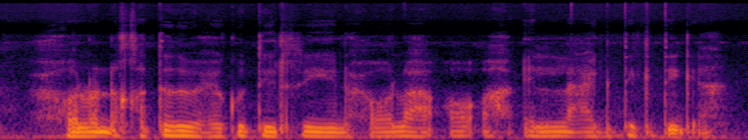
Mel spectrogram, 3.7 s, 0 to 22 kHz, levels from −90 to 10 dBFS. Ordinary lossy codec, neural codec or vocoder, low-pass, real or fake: none; none; 19.8 kHz; real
